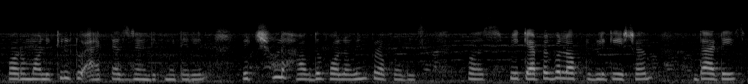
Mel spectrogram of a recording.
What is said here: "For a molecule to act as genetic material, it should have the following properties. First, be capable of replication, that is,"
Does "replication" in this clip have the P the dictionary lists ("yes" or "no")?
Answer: no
